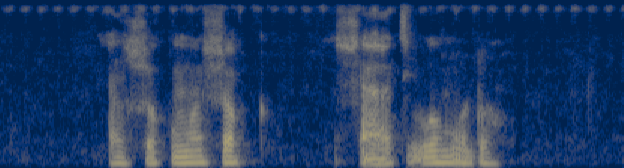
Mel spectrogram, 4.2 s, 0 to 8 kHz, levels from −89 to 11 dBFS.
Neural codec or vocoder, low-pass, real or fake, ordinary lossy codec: codec, 24 kHz, 6 kbps, HILCodec; 7.2 kHz; fake; Opus, 64 kbps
